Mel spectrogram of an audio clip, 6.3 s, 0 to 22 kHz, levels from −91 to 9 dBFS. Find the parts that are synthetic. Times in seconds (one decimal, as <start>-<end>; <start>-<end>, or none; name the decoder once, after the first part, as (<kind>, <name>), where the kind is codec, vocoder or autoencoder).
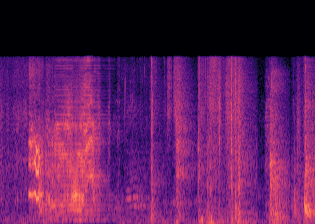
1.1-2.3 (vocoder, HiFi-GAN)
